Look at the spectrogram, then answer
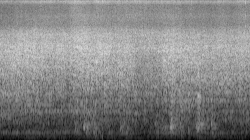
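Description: Chopped tomato hits a hot pan for okra pulusu, giving a steady, loud hiss and sizzle with soft crackles throughout, close and without talk.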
